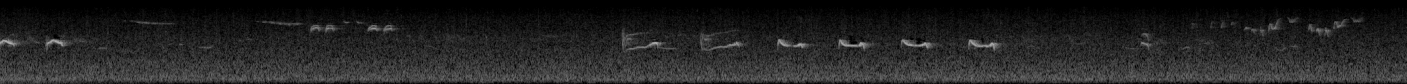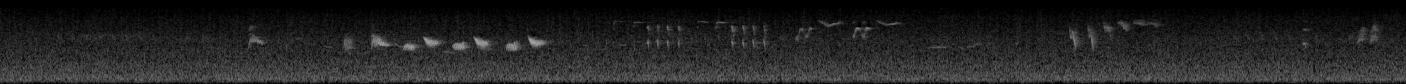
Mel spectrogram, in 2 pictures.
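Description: Birds chirping: scattered short calls and quick runs of repeated notes, coming and going several times, over a steady background hiss.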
